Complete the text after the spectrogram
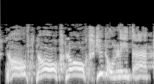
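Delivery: demons crying out. A narrator's reading. Demons crying into Ron's brain, shrieking. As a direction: cry out as a chorus of demons. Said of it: "They all cried into Ron's brain".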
